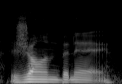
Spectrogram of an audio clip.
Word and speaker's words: JonBenet: John Bennett Ramsey and her name is pronounced in a French style Jean Benet she went the file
